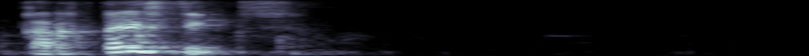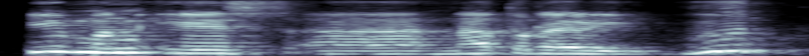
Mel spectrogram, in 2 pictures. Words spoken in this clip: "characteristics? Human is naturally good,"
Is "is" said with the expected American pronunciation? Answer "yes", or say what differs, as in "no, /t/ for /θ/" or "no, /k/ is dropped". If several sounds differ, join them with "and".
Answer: no, /s/ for /z/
